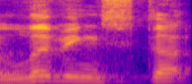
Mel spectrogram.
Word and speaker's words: Livingston: is proper pronunciation of his last name, even though it looks like Livingstone, is Livingston.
